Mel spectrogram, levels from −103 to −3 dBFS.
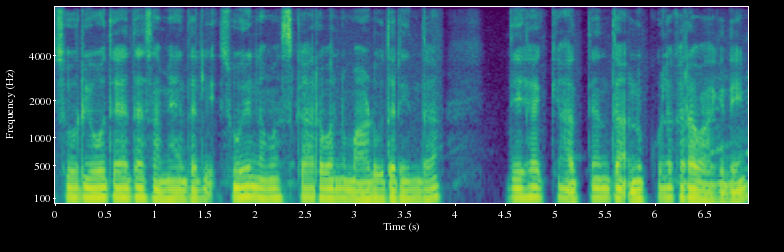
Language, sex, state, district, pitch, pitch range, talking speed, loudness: Kannada, male, Karnataka, Dakshina Kannada, 100 Hz, 95-105 Hz, 70 wpm, -17 LUFS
